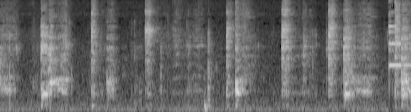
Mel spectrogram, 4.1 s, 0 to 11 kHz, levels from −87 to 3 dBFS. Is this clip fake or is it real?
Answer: real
